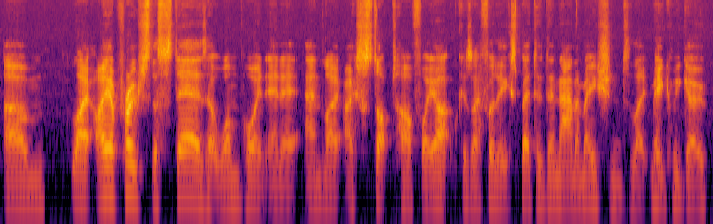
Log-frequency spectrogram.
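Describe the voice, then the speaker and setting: A man with a mid-range, slightly bright voice talks briskly and steadily with few pauses on a video game podcast, captured in a dry recording. The chat is casual and animated as he rambles and performs quoted reactions in his stories.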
